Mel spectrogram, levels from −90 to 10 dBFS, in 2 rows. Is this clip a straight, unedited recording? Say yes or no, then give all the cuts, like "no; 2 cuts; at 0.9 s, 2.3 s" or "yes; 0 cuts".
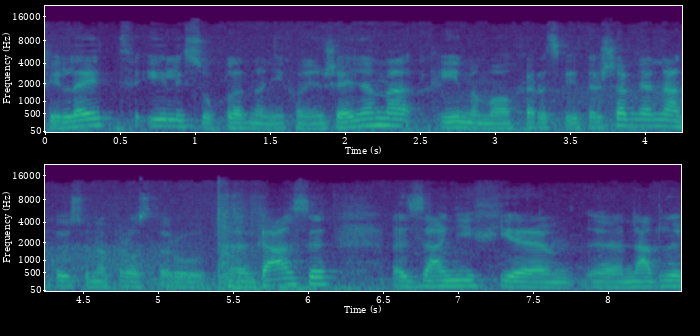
no; 1 cut; at 2.6 s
